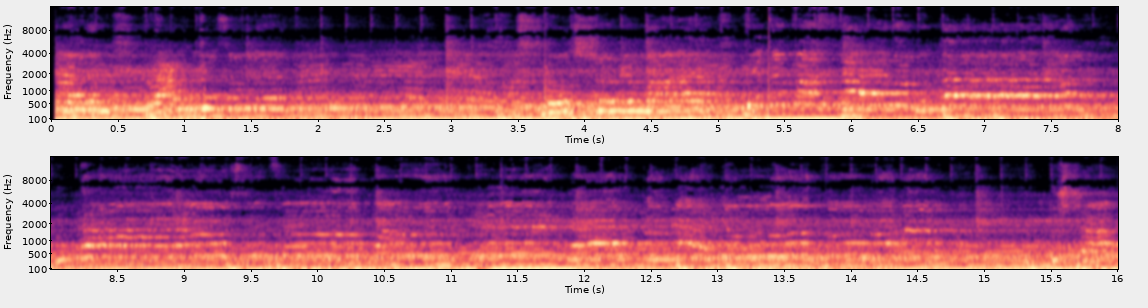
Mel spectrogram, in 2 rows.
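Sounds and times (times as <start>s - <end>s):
pop backing track with heavy bass: 0.0s - 16.0s
woman singing into a microphone: 0.0s - 16.0s.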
